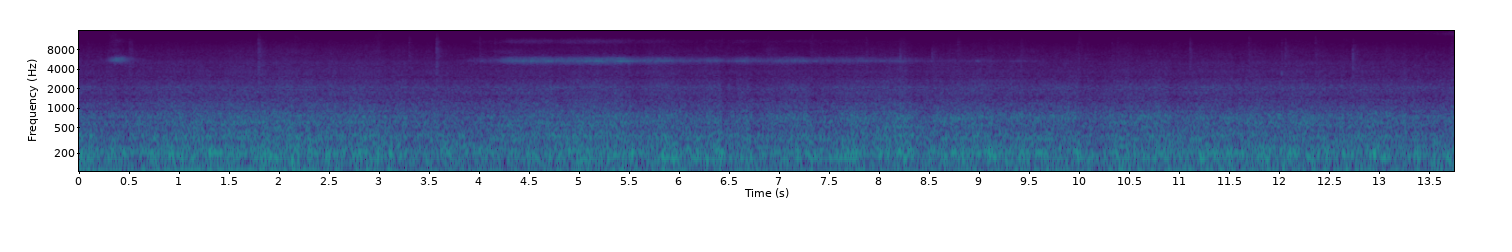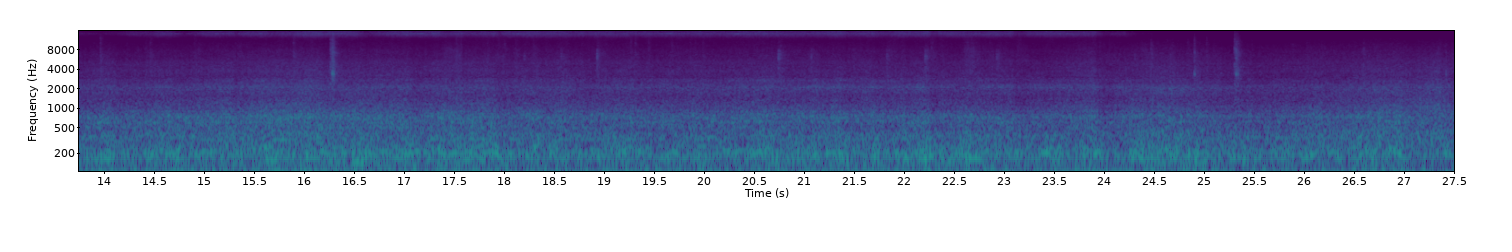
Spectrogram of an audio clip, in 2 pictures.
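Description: Running noise of a Roslagsbanan X10p electric train heard from inside the carriage at speed: a steady rumble of wheels on rail. A high squeal rises over it from about four seconds in for several seconds, and a faint, very high whine runs through the middle.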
